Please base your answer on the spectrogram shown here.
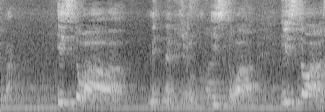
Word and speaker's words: histoire: Se supone que el H no se pronuncia.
